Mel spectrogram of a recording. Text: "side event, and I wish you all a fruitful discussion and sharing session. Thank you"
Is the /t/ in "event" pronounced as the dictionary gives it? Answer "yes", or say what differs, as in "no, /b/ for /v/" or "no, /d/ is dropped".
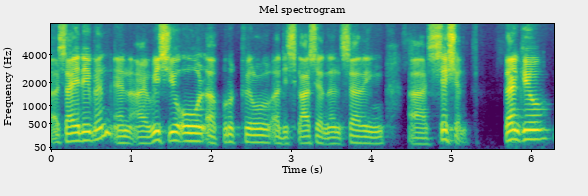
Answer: no, /t/ is dropped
